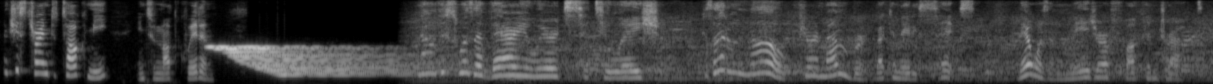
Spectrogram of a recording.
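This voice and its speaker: Animated high-voiced woman playing an undercover cop. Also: unhurried, over loud music. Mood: matter-of-fact. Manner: slangy, profane, exasperated storyteller. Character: male undercover cop rehearsing a foul-mouthed pot dealer's anecdote. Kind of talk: audio drama monologue.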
